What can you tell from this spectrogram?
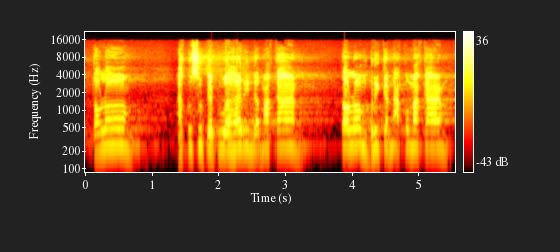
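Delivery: high, pleading cry for food at the door; starving beggar pleading. Acted. Starving beggar at the rich couple's door begs, high and pleading. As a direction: beg weakly like a man starving two days.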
